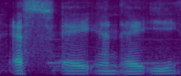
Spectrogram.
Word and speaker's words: Sanae: Her first name is Sanae, S-A-N-A-E, Sanae, and then last name is Takaichi.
